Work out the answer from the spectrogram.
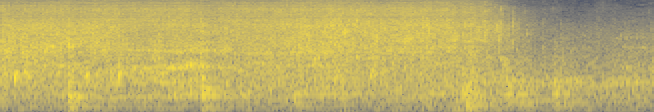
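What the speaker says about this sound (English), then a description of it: "usually what I do is I just leave our water running" Tap water running steadily into a kitchen sink while dishes are washed, a loud continuous hiss and splash with a few soft clinks, easing off near the end.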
